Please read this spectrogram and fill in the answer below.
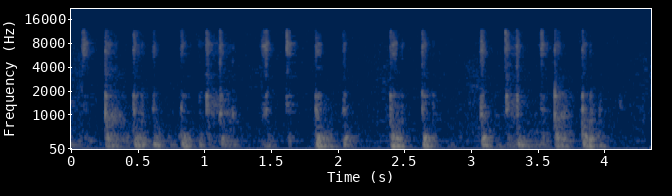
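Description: Very faint computer keyboard typing: short, irregular key clicks, several a second.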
